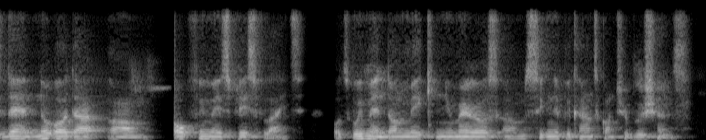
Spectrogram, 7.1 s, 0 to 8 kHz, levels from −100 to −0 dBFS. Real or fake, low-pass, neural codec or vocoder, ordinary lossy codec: fake; 7.2 kHz; codec, 16 kHz in and 24 kHz out, 1 kbps, XY-Tokenizer; none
